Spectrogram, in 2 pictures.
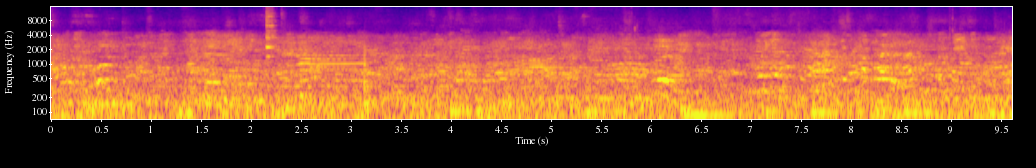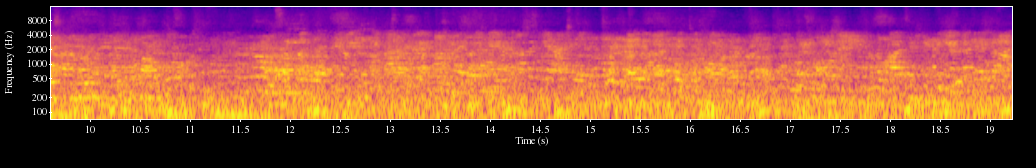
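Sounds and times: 
murmur of many overlapping voices in a busy pub: 0.0s - 19.2s
glass clinks: 2.1s - 2.4s.

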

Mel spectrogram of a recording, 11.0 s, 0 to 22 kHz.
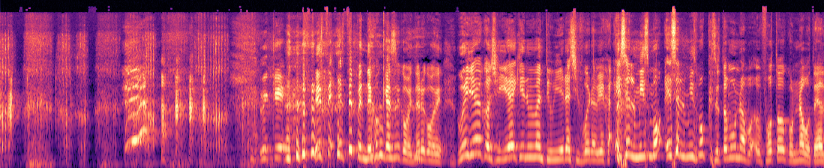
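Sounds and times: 
person imitating heavy gasping breathing of a hunched man at a desk: 0.0s - 3.8s
laughter: 1.7s - 5.7s
speech: 3.4s - 10.9s.

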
